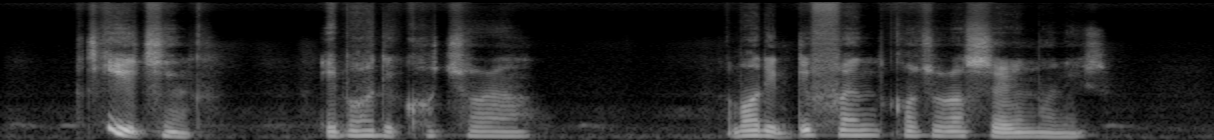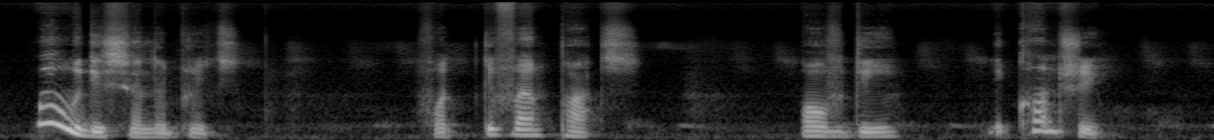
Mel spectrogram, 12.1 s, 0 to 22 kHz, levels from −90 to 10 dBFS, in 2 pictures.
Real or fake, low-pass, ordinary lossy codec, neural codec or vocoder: fake; none; none; autoencoder, 48 kHz, 32 numbers a frame, DAC-VAE, trained on Japanese speech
